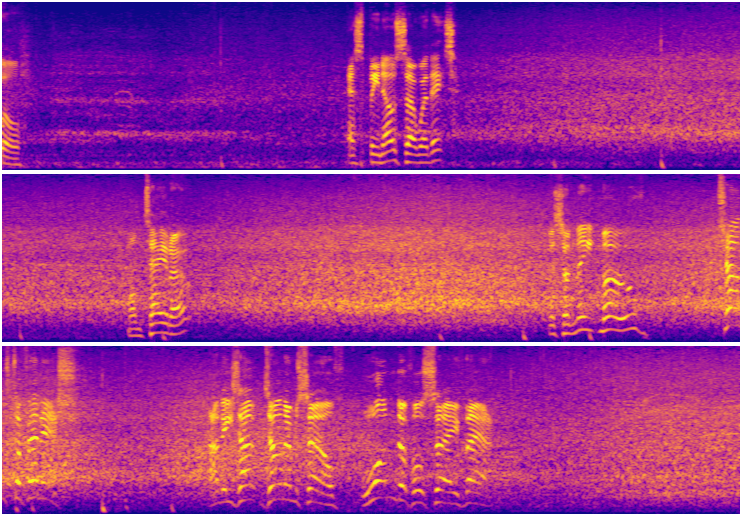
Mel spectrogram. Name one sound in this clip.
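A stadium crowd roars, swelling as an attack builds.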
